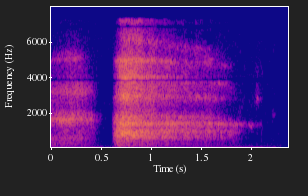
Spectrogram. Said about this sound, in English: begin by bringing your awareness to your breath. Not forcing, no striving, just simply breathing. Inhale deeply through your nose and exhale fully through your mouth.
